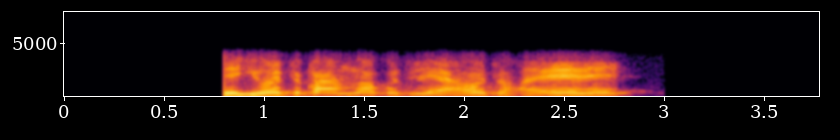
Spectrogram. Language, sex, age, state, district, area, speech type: Hindi, male, 60+, Uttar Pradesh, Lucknow, rural, conversation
